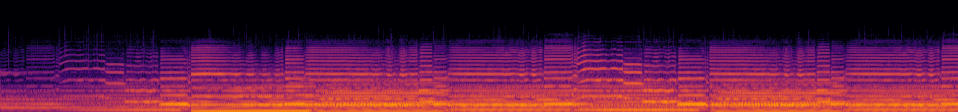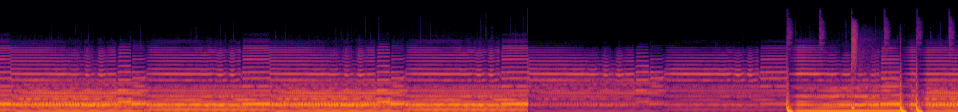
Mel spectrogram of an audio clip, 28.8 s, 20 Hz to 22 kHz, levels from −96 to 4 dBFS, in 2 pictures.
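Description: From the start to 19.58 s the top end sounds dulled, with the brightest detail thinned out by a fixed notch somewhere around 10 kHz. This is channel delay causing comb filtering: one channel lags the other by a tiny fraction of a millisecond, which fits a delay of a couple of samples, and when the two are summed to mono, content common to both cancels at that frequency and its odd multiples.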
